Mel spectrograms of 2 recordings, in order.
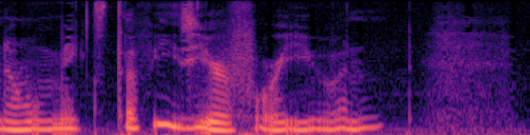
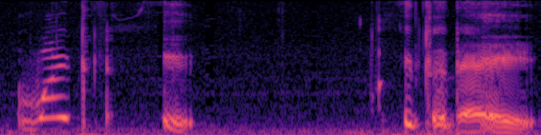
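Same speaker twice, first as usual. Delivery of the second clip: defeated mumble; 7 semitones higher, 4 dB quieter than usual. Acted. To her partner, repeating herself, defeated mumble. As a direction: let the question sink in despair. Same question repeated, sinking.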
